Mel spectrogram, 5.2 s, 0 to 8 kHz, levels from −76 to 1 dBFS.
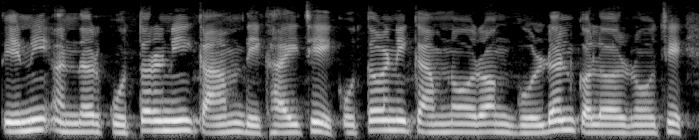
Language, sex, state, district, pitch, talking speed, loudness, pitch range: Gujarati, female, Gujarat, Valsad, 180 Hz, 150 wpm, -13 LUFS, 165-205 Hz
